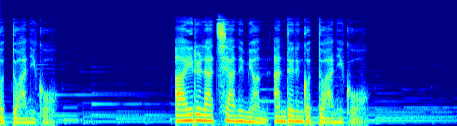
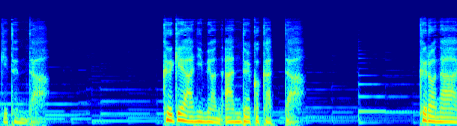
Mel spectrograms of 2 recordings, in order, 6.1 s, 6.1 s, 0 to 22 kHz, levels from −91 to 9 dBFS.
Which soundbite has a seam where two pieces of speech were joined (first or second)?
first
